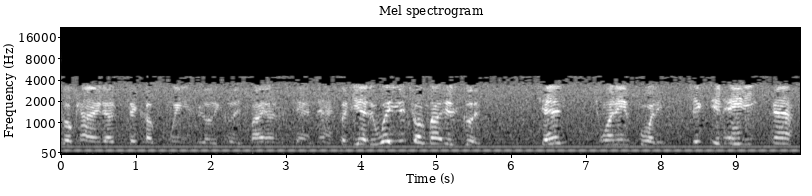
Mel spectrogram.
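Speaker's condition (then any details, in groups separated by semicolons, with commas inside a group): Parkinson's; largely wheelchair bound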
